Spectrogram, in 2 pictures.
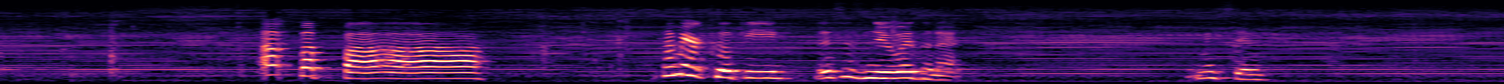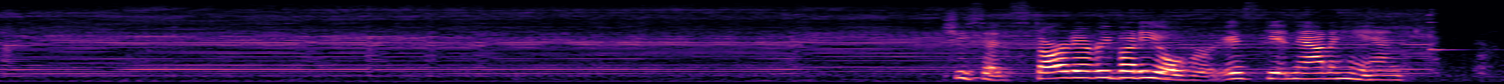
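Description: Electric hair clippers buzz steadily.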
